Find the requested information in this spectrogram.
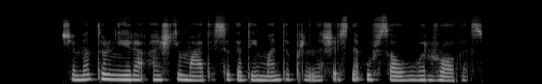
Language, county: Lithuanian, Kaunas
